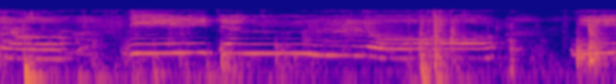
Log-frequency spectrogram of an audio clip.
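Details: Household cats in Japan squabbling indoors, a bolder cat pestering a gentle one; drawn-out moaning yowls that rise and sag, separated by short pauses and brief thumps.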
